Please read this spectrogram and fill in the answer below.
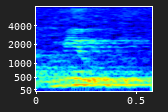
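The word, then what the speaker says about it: mu: इसे प्रोनाउंस यम और यू दोनों एक साथ बोलना, म्यू.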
